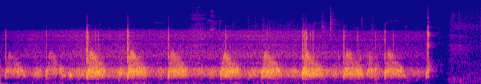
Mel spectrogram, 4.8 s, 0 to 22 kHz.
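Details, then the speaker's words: Fetal heartbeat on Doppler at a midwife prenatal visit of a pregnant adolescent: rapid, regular whooshing pulses at about 145 beats per minute, within the normal range. "alors la sage-femme le réserve une surprise écouter le cœur du bébé"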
